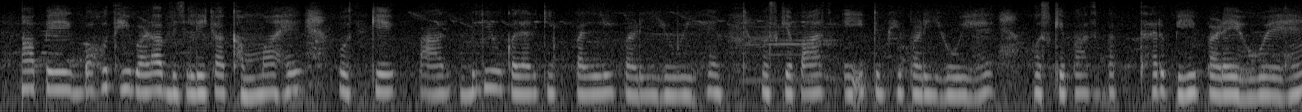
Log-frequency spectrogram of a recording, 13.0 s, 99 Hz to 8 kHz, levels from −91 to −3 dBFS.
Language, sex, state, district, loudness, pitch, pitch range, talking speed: Hindi, female, Maharashtra, Sindhudurg, -47 LUFS, 210 Hz, 200-220 Hz, 145 wpm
